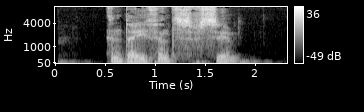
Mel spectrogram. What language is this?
Kabyle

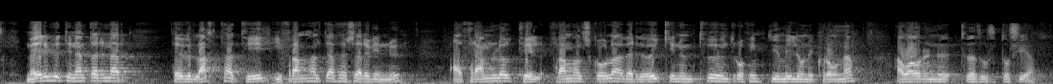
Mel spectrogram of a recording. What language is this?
Icelandic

